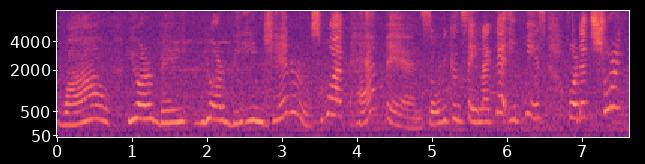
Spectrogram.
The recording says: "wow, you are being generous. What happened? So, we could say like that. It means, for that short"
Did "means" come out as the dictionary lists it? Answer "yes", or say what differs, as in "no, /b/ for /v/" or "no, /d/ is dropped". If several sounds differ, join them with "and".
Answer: no, /s/ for /z/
